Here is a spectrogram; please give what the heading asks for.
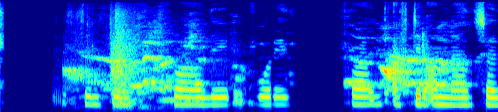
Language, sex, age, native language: Icelandic, male, 12, Icelandic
